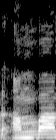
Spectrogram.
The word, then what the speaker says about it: अंबा: लेकिन जब हम अंबा बोलते हैं तो अंबा बोलने के दौरान अनुसर की जो मात्रा है उसका उच्चारण जो है म जैसा लगता है।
